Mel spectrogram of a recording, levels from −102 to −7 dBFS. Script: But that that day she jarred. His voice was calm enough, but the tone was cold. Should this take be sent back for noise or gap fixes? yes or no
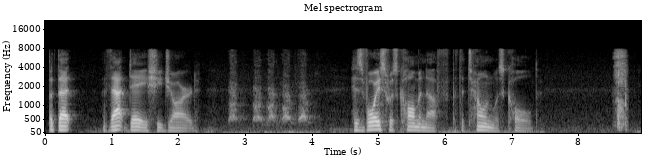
yes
